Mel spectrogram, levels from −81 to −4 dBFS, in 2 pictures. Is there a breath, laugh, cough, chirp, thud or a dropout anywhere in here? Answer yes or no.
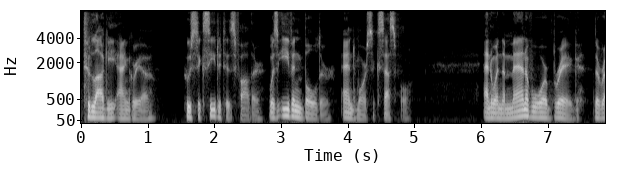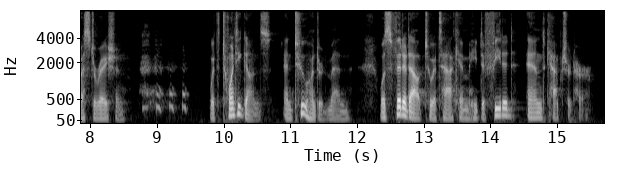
yes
